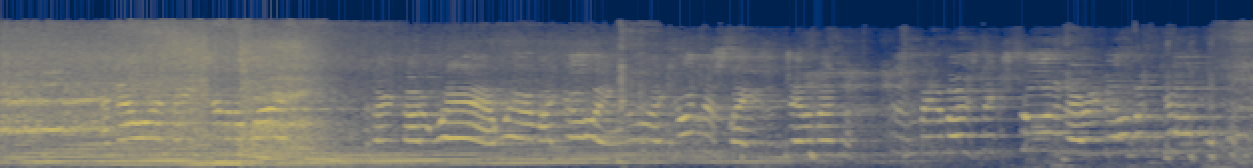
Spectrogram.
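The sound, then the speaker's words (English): A car roars off loudly, its engine revving hard, followed by a series of high, wavering tire squeals and skids that gradually grow fainter as it pulls away. “I'm putting my hands up and getting into the back of a car.”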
